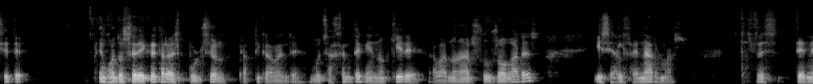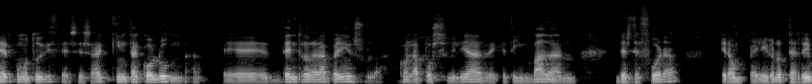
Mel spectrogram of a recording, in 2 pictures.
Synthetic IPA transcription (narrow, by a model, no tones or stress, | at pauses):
sjet̪e | ẽŋkwant̪o̞se̞ð̞e̞kɾe̞t̪alaespulsjo̞npɾak̚t̪ikamẽ̞nt̪e̞mut͡ʃaxe̞nt̪e̞ke̞no̞kje̞ɾe̞aβand̪o̞naɾsuso̞ɣ̞aɾe̞s | ise̞alθenaɾma̰s | ent̪o̞nθe̞st̪e̞ne̞ɾko̞mo̞t̪uðiθe̞̰se̞sakint̪ako̞lumna | eðe̞nt̪ɾo̞ð̞e̞lape̞nĩnsula̰ko̞nlapo̞siβ̞iliðaððe̞ke̞t̪e̞imbaðand̪e̞zðe̞fwe̞ɾa | eɾaumpe̞liɣ̞ɾo̞t̪e̞ri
